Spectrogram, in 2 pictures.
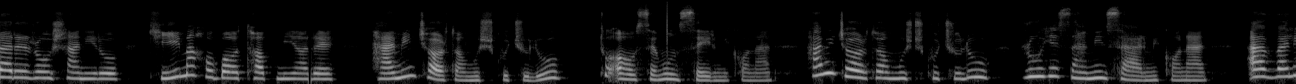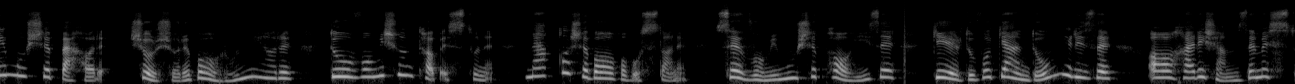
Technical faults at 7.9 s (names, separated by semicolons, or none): none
